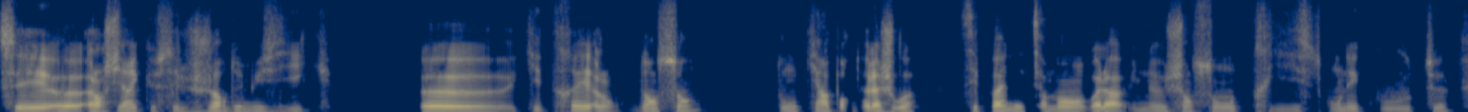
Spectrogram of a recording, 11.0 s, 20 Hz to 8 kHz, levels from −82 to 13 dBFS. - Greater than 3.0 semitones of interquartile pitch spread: No, average, 2.7 semitones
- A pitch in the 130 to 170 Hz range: Yes, low, 135 Hz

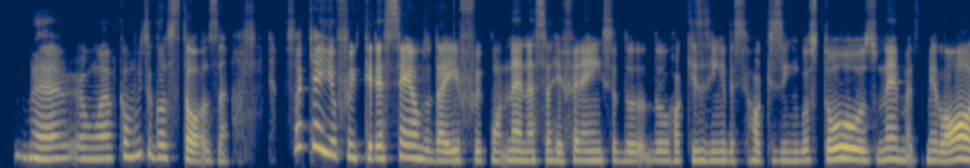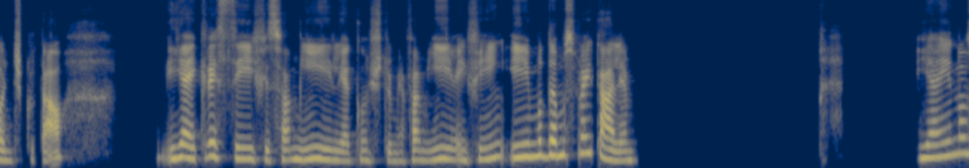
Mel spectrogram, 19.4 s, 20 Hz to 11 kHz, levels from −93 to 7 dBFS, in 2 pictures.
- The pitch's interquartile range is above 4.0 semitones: Yes, average, 4.4 semitones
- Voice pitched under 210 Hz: Yes, high, 200 Hz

